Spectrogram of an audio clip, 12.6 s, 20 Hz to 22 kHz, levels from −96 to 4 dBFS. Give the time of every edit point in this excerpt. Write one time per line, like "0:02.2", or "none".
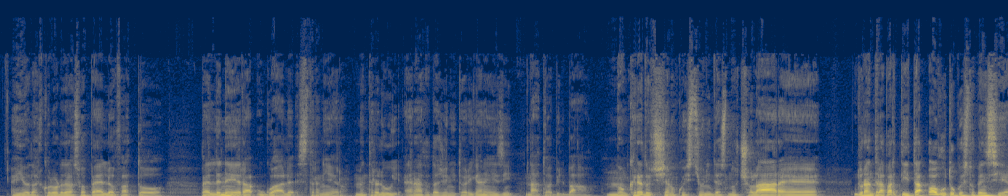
0:07.5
